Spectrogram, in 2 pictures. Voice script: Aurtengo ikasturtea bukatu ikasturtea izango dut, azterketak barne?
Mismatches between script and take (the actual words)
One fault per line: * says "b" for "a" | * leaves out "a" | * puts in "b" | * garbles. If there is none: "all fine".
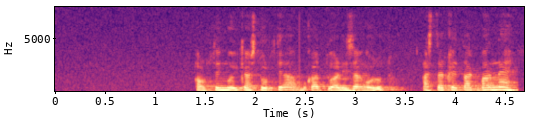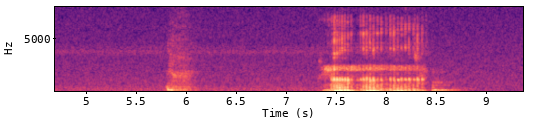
* says "ahal" for "ikasturtea"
